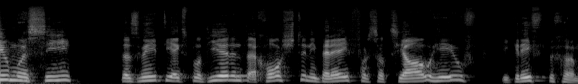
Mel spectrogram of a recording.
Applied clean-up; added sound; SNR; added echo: neural mask model DeepFilterNet 3.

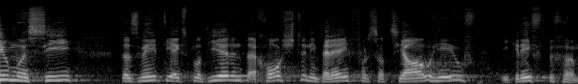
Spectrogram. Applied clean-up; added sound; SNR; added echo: none; none; none; none.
